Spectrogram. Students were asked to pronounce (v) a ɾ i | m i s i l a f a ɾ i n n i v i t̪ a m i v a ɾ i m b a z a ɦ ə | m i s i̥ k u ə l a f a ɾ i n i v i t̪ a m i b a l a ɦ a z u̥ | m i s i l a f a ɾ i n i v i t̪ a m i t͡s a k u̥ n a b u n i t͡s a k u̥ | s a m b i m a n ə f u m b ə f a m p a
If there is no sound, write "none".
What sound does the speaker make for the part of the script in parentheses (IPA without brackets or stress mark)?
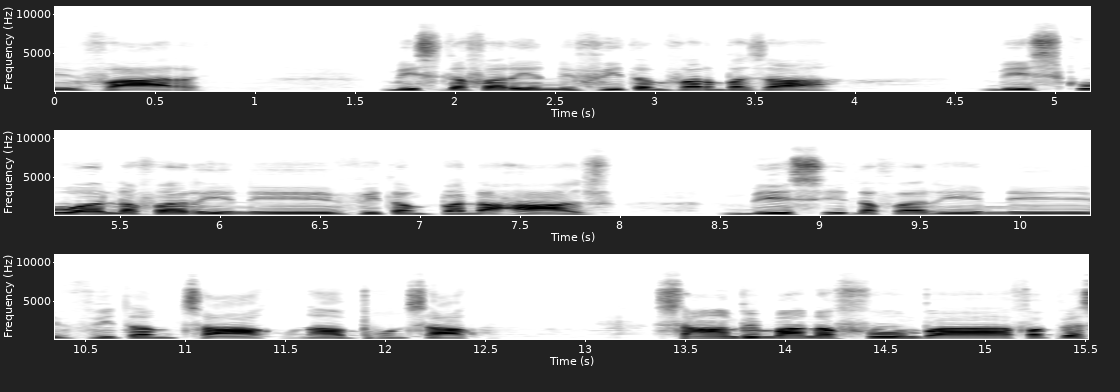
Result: v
